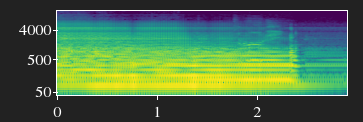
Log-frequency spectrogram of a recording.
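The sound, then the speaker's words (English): A loud, dirty guitar played through a fuzz box drones on a sustained chord, thick with buzzing harmonics, then cuts off abruptly near the end, leaving a fading hum. “That's dirty, dirty fuzz box.”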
